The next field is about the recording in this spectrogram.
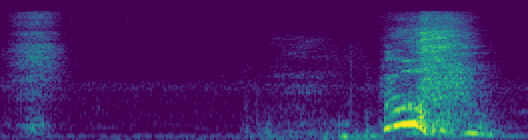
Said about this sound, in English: Oh, I feel like I have to sneeze.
